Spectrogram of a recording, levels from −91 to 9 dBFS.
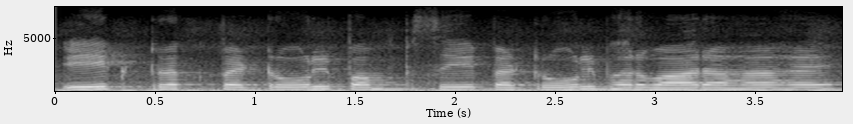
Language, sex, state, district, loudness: Hindi, female, Punjab, Fazilka, -14 LUFS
